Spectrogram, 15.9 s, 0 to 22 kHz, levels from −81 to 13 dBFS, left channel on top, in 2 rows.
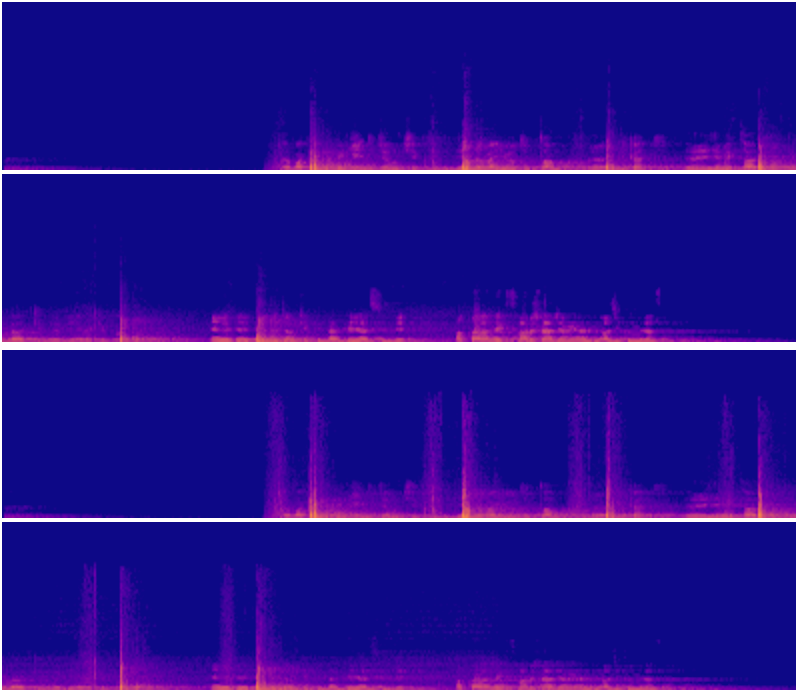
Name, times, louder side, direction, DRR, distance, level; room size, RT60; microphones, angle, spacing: sound 1, 2.6-3.4 4.1-5.0 5.6-6.3 7.0-7.9 8.6-9.4 10.1-10.9, right 3 dB, 45° right, 0.5 m, -32 dB
voice 1, 2.8-9.2, left 1 dB, 25° left, 4 dB, 1.5 m, -41 dB
sound 2, 7.2-12.9, right 1 dB, 90° right, 6.8 m, -61 dB
voice 2, 10.0-12.0 12.5-14.5, left 2 dB, 70° left, 8 dB, 0.9 m, -37 dB
28.0 x 21.5 x 6.1 m, 2.6 s
head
